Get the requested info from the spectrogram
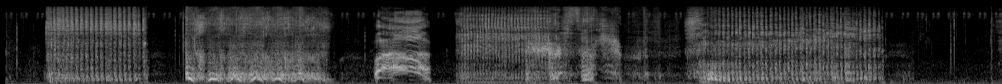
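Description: A man's wordless vocal noises: breathy rushes, growling and groaning, and a short wavering cry about four seconds in, coming in separate bursts with short pauses between them.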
